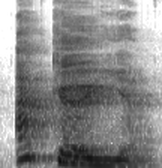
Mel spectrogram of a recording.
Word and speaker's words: accueil: Então, presta atenção, a dificuldade que a gente tem como brasileiro é porque esse som não existe no português, tá?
